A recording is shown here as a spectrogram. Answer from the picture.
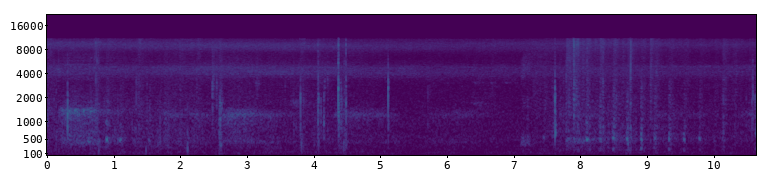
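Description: Turkey vultures flapping and shifting among the tree branches: a faint scatter of wingbeats and leafy rustles, thickest near the end, over a steady faint insect buzz.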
